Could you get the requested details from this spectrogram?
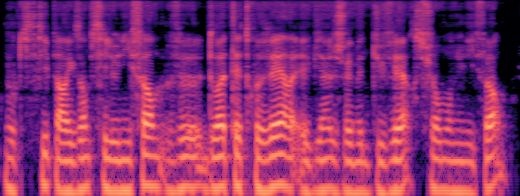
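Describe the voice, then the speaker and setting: A man hosting a screen-recorded software tutorial, talking in a relaxed way with many fillers. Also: on the low side, moderate pace, vocal fry.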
